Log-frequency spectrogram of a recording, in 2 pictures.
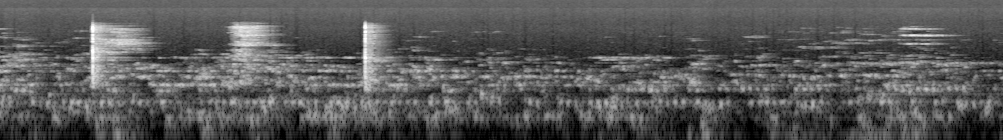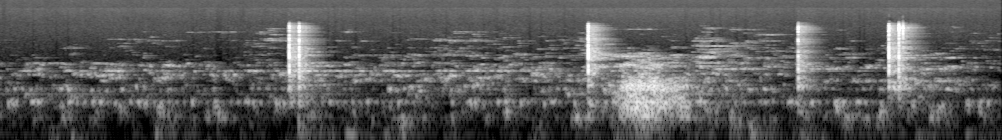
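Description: A computer mouse clicks sharply several times.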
